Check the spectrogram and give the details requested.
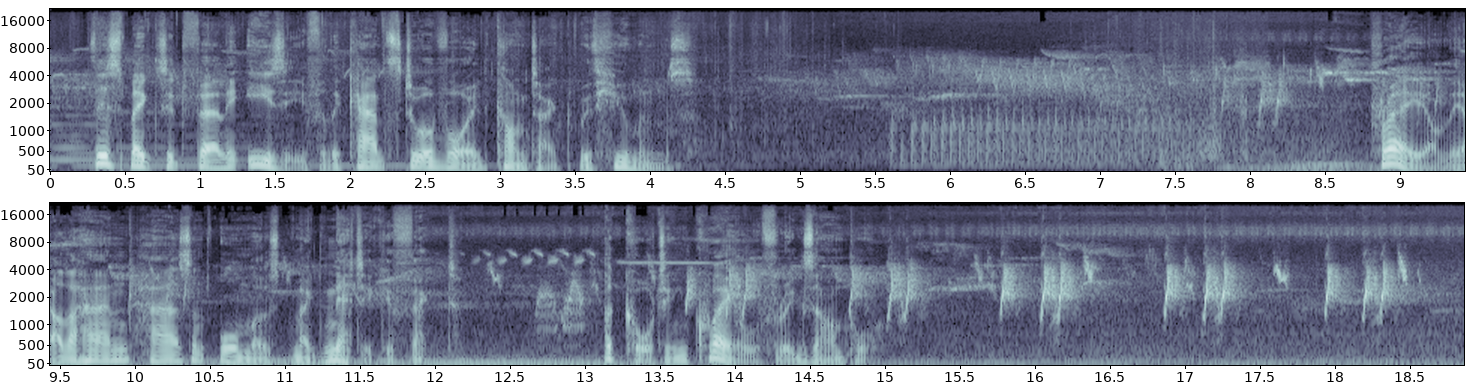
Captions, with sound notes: This makes it fairly easy for the cats to avoid contact with humans. Prey, on the other hand, has an almost magnetic effect. A courting quail, for example. [quail calls]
